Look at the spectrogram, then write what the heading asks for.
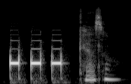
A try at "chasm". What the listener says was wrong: I think you don't pronounce the H. That was a hard H.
